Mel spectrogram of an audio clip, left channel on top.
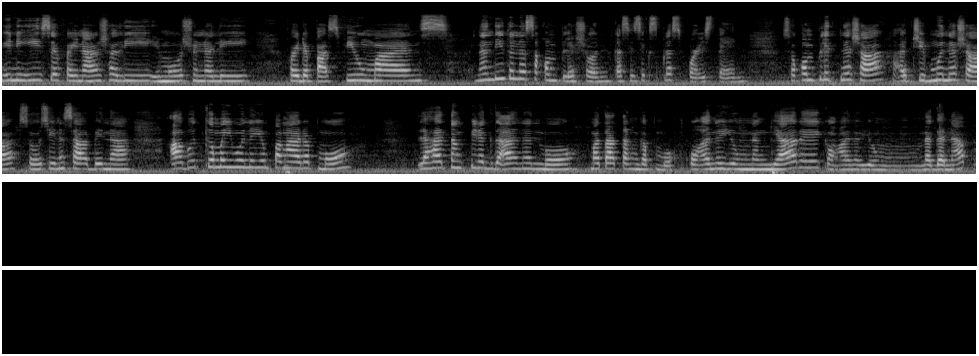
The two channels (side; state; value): right; silent; digital silence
